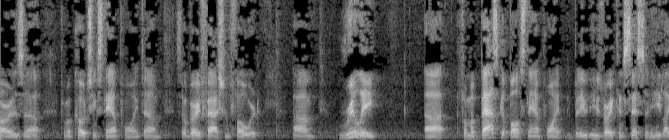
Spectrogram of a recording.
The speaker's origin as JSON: {"language": "English", "town": "Brooklyn", "region": "New York", "country": "United States", "said": "And I'm from Brooklyn. I'm like, what the hell is cashmere?"}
